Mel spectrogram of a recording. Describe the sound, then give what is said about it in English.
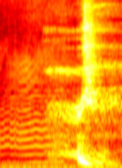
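A single drawn-out fart inside a car with the window rolled up, buzzy and raspy, that swells into a louder, sputtering burst near its end before trailing off. Fairly loud, with no talking. “I say there's never been a better time to fart than I let him have just then.”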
